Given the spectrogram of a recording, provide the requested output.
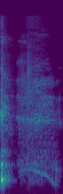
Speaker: I've got a cold coming, as you can hear, and my cough. Excuse me.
